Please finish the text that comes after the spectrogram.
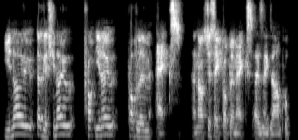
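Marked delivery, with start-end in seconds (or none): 0.1-3.7 sample elevator pitch. Acted. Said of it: "What if I said structure like this?".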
